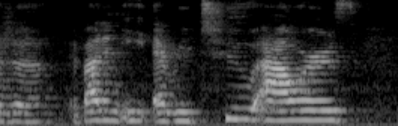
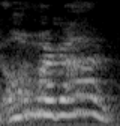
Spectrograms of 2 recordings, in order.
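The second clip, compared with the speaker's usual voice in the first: sudden exasperation; 9 semitones higher than usual. Retold or imitated. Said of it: "all of a sudden I'd be like".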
